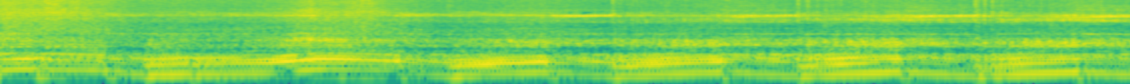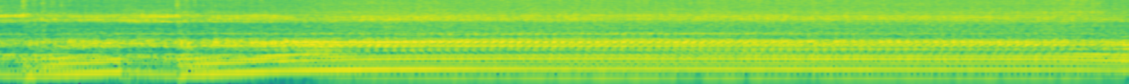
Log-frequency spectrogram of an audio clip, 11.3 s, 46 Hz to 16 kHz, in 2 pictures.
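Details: VR4 on its first drive, clutch in or in neutral: revs surge up and down roughly once a second for several seconds, then settle into a steady fast idle, though it drives fine in gear. Idle hunting and set too high.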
